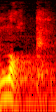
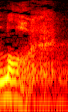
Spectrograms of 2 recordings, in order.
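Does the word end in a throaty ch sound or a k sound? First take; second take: k sound; ch sound. First: The word ends in a hard k sound. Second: The word ends in a throaty ch sound. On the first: The speaker calls it wrong. "And they'll say Loch. He could not pronounce it" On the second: The speaker calls it right. "asking an Englishman to say Loch"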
